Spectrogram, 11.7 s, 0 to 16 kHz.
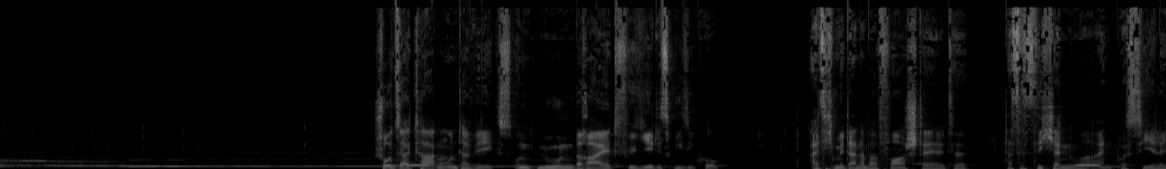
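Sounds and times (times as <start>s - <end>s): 
wolf howling: 0.0s - 7.1s, 10.5s - 11.6s
speech: 3.8s - 7.3s, 8.1s - 11.6s.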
